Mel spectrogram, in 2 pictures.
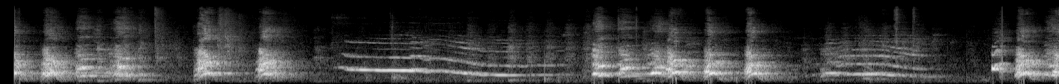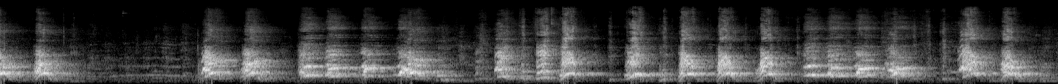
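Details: Male black and white Pit Bull Terrier mix, about four years old, kenneled at a county animal shelter in Martinez: loud bursts of harmonic barking with long, drawn-out falling howls between the bursts, repeated throughout.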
